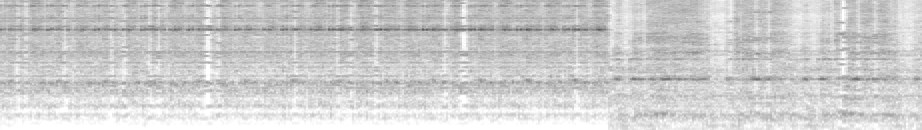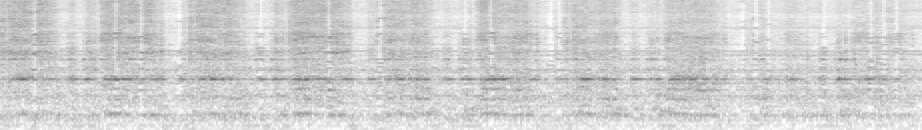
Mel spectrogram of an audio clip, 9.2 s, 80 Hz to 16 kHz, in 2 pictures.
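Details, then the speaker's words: Elliot 14S mill boring a 6.5-inch hole in cast iron, handheld recording: steady rasping cut with faint high ringing and a regular pulse about once a second; slight tool chatter, finish still acceptable. "Sounds like it's trying to chatter. it's going. It ain't fast, but I'm getting a suitable finish. There's a tiny bit of chatter, but nothing that's going to upset me for what it's doing."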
